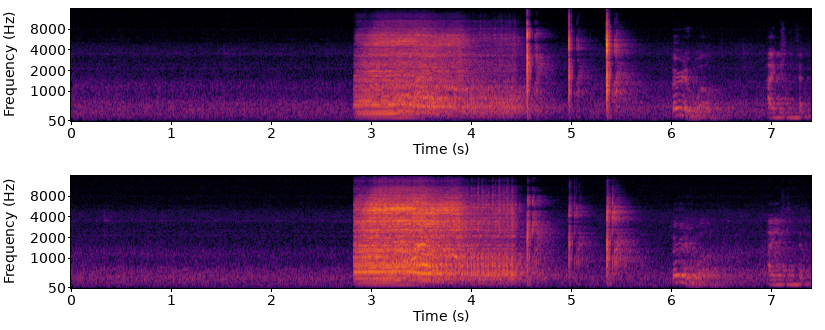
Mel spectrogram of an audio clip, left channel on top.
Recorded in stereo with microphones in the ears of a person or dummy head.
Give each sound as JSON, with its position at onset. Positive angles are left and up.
{"t": 2.8, "sound": "a drill", "side_deg": -65, "distance_m": 2.0}
{"t": 4.5, "sound": "a clap", "side_deg": 80, "distance_m": 0.7}
{"t": 6.0, "sound": "a man speaking", "side_deg": 35, "distance_m": 2.5}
